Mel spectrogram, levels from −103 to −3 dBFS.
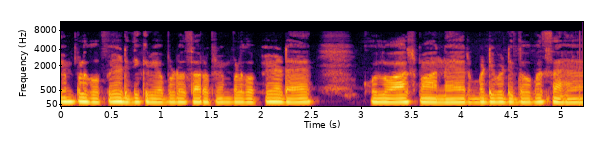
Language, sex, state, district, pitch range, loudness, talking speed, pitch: Marwari, male, Rajasthan, Nagaur, 105-110 Hz, -16 LUFS, 240 wpm, 110 Hz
